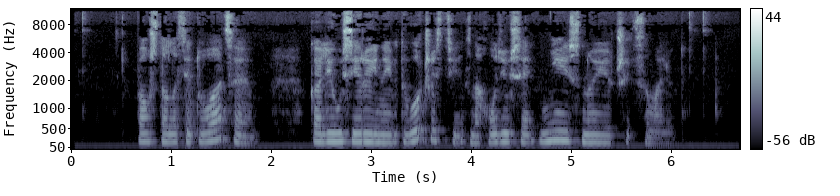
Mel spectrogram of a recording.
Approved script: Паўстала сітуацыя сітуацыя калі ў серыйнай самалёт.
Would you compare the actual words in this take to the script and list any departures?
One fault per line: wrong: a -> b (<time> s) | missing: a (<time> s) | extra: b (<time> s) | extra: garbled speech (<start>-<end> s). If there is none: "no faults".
missing: сітуацыя (1.7 s)
extra: вытворчасці знаходзіўся неіснуючы (3.2 s)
